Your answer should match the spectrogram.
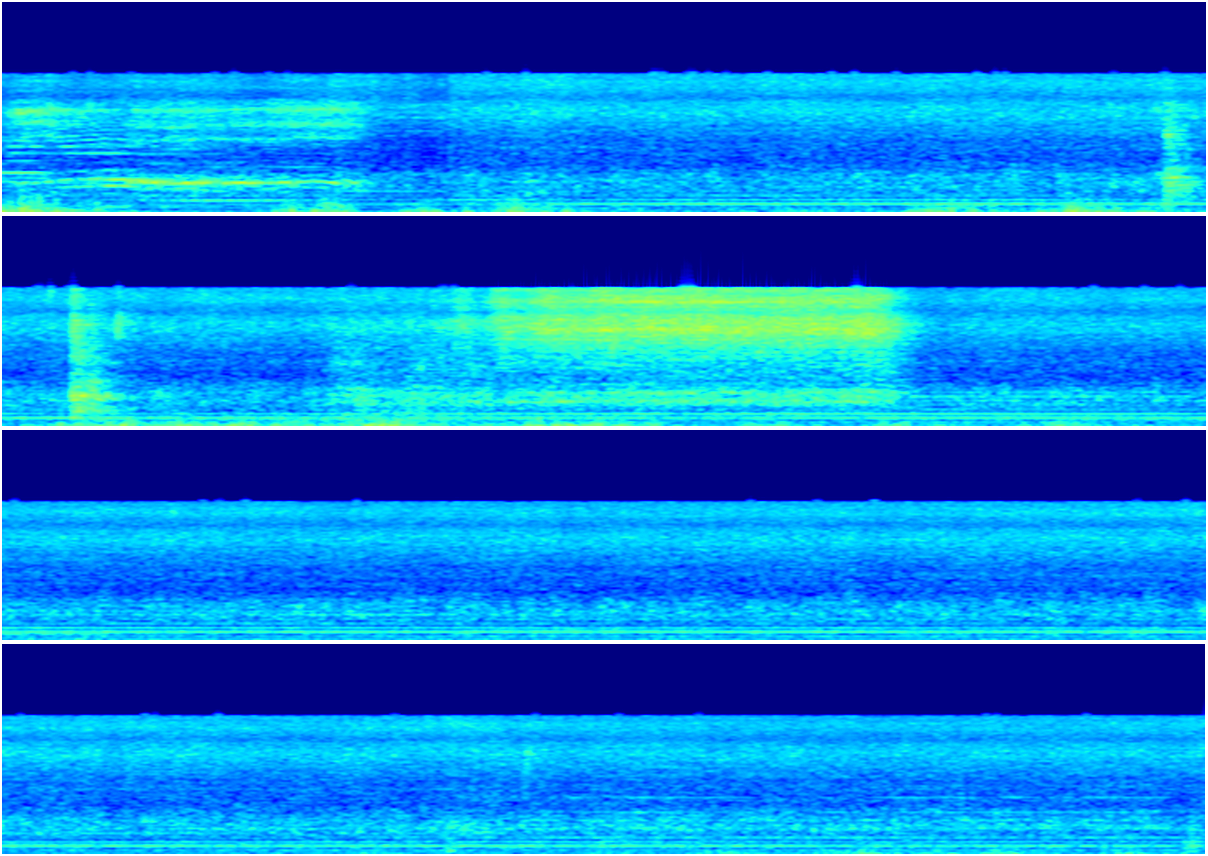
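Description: Steady machinery hum with several held tones over a low rumble, with irregular low knocks and handling noise in the first half and a burst of hissing noise about eleven seconds in that stops about three seconds later.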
